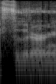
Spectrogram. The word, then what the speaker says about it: fodder: fodder that's a pun I pronounced it cannon fodder it I actually googled it maybe fooder is kind of how that kind of spelled word is usually pronounced but I'm just gonna say fodder because why not I make the rules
